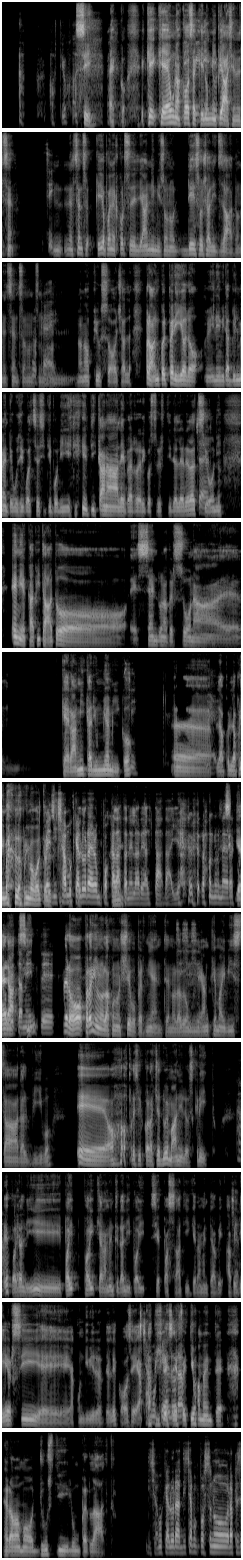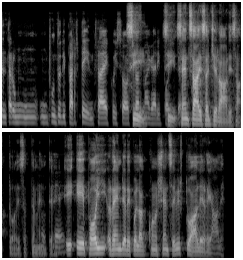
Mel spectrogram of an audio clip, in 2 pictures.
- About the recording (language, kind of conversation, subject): Italian, podcast, Quali consigli daresti a chi vuole fare nuove amicizie?
- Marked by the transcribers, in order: chuckle; tapping; chuckle; drawn out: "capitato"; drawn out: "persona"; drawn out: "ehm"; throat clearing; chuckle; other noise; chuckle; laughing while speaking: "però"; laughing while speaking: "ho ho"; laughing while speaking: "a capire se effettivamente"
